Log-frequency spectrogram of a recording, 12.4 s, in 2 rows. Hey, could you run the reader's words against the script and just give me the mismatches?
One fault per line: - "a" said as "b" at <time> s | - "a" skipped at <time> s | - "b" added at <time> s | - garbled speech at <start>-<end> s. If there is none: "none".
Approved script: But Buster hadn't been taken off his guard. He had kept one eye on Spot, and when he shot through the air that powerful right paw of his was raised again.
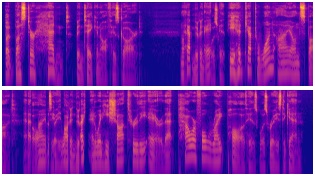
- garbled speech at 3.6-4.5 s
- garbled speech at 6.6-7.9 s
